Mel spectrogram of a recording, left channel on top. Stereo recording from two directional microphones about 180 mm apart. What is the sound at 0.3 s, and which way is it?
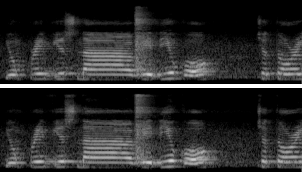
Speech, 15° right (ahead or behind).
